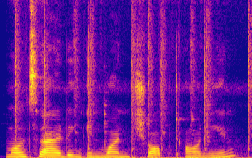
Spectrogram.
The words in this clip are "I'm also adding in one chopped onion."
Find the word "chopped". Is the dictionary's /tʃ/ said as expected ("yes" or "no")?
no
